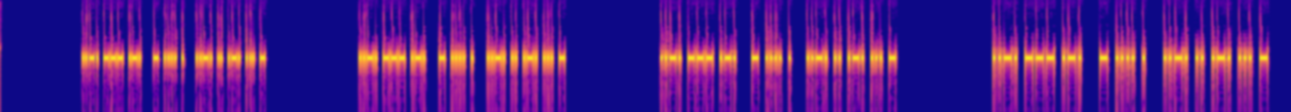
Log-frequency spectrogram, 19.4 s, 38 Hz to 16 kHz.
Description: Morse code, heard as a keyed tone, about 36 wpm, 700 Hz. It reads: FOR THE FIRST FOR THE FIRST FOR THE FIRST FOR THE FIRST
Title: Speed-Racing - Sets of 3 Words 30wpm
